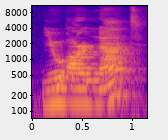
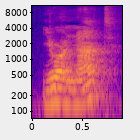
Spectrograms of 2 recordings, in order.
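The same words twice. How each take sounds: First: Each word is said separately and fully. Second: The words are run together into a contraction.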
